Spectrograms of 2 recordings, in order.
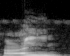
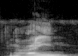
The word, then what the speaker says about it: ع: We call it Ain. Ain. Ain. Ain. So when you're pronouncing it, make sure that your throat is the one pronouncing it.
